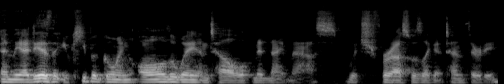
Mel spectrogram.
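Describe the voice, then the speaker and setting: A man speaks in a normal speaking voice at medium pitch, with ordinary pitch variation and a fairly quick pace. His loudness swings widely, and the recording is very clean with a silent background. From Western Wisconsin, La Crosse. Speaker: playwright. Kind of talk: casual interview.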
